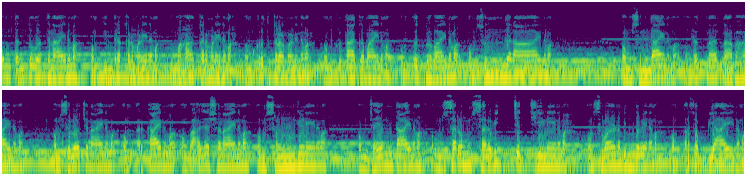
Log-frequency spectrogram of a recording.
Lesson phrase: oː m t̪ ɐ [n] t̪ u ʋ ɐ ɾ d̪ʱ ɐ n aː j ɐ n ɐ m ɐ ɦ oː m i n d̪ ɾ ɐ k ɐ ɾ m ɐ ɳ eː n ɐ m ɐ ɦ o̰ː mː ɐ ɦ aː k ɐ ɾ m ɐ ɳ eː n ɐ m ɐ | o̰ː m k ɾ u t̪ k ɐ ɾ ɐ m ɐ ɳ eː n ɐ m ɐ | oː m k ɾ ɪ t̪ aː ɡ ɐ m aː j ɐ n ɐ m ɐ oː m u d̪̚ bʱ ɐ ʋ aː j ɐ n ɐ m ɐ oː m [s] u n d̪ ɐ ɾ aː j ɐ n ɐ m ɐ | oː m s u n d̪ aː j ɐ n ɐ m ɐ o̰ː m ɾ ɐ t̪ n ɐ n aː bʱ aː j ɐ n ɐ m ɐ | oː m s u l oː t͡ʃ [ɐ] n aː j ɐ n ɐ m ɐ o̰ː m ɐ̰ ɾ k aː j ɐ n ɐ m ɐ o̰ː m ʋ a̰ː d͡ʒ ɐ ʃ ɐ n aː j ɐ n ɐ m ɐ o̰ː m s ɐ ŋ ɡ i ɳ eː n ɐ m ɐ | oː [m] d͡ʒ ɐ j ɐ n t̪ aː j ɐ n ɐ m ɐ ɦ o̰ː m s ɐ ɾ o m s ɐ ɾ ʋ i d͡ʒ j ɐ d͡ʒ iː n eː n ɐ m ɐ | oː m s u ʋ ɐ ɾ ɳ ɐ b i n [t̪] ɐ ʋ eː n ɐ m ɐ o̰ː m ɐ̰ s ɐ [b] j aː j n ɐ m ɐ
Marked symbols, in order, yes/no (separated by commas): yes, yes, yes, yes, no, yes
